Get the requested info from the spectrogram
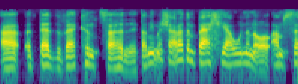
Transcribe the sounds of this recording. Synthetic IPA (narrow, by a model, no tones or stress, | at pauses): aədɛðvɛkʰəntʰahənɨd̥animanʃa̰ɾadənbɛɬjawnəno̰ːlˠa̰msɛ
